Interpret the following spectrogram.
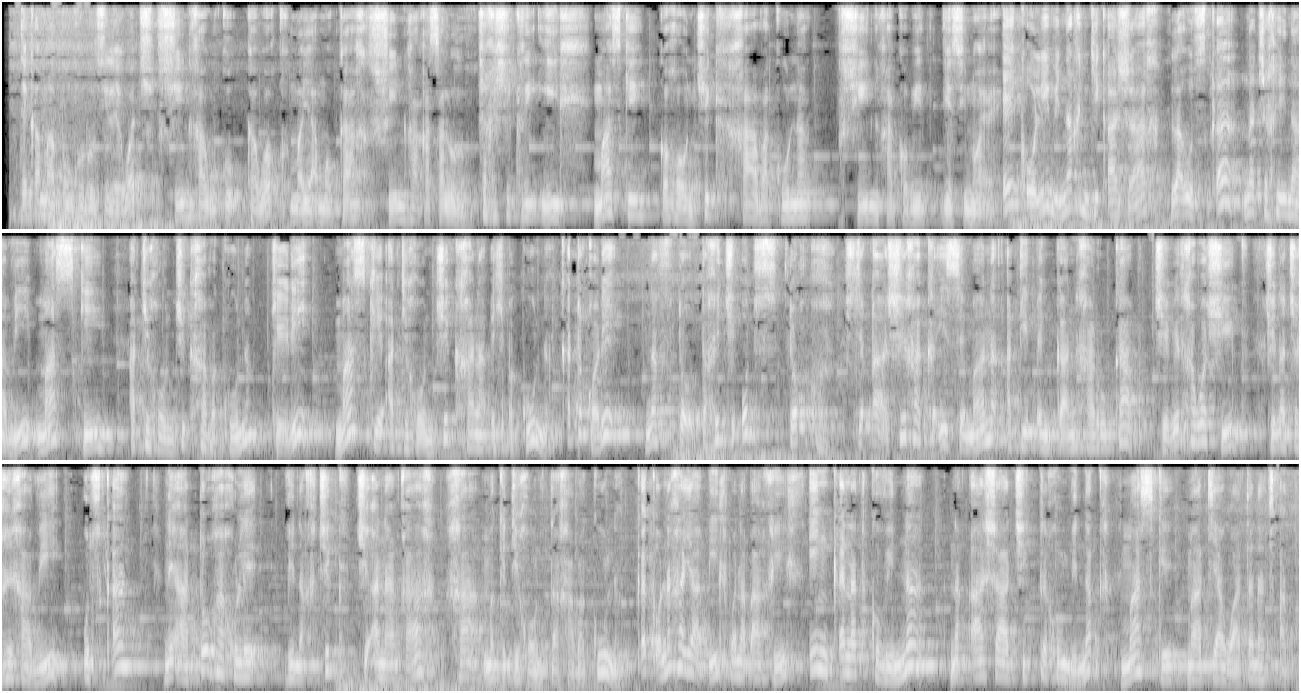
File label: Spot Tzutujil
